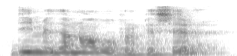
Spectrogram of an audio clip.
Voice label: say again, venetian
